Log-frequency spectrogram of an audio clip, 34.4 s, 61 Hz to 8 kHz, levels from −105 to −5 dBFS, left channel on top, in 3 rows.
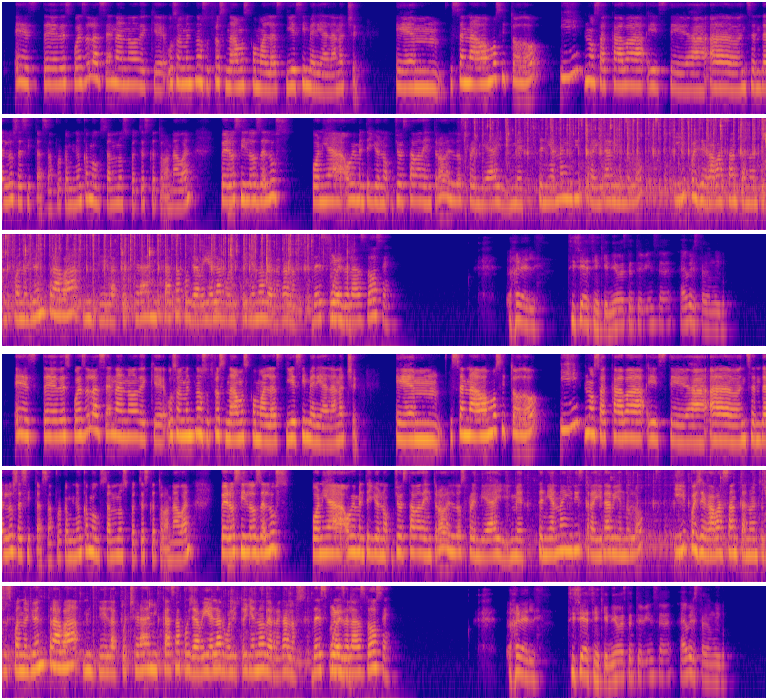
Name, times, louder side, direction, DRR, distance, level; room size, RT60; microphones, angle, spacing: voice 1, 0.2-5.3 5.9-8.0 8.4-14.5 14.7-15.7 16.1-21.1 21.5-28.7, right 7 dB, 85° right, 0.6 m, -34 dB
Rain, 18.3-28.2, left 12 dB, 90° left, 0.7 m, -39 dB
voice 2, 27.8-28.2 30.0-31.0 31.4-33.7, right 4 dB, 40° right, 0.5 m, -40 dB
8.4 x 5.9 x 7.6 m
head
